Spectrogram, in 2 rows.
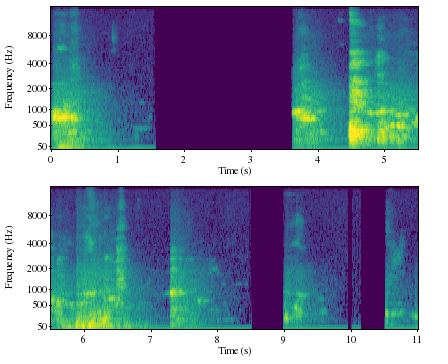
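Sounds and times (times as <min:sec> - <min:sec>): sharp cough: 0:04.5 - 0:05.1.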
